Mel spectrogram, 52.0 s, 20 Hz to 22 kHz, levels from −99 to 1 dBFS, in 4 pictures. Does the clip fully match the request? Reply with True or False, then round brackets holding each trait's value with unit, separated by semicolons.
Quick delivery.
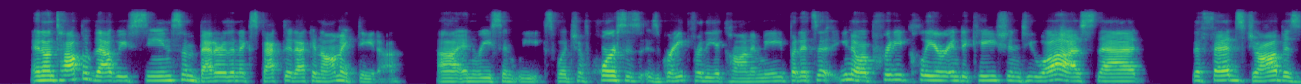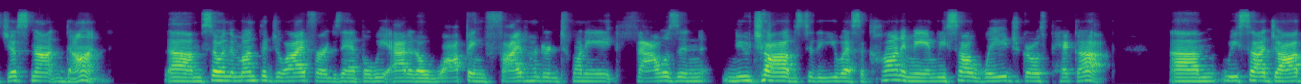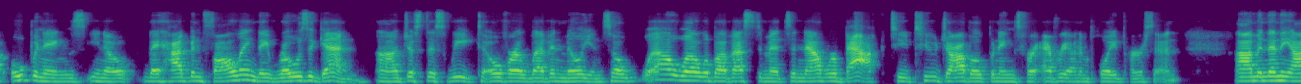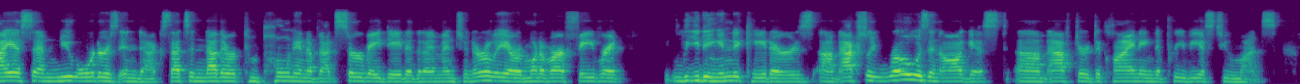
False (170 wpm)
